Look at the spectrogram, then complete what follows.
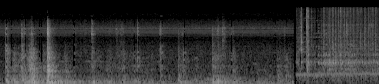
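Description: Hand tool clicking and tapping on metal as bolts on a car restoration jig are undone, in irregular clicks about two a second. About six seconds in the sound changes abruptly to quicker, denser clicking.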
